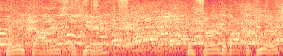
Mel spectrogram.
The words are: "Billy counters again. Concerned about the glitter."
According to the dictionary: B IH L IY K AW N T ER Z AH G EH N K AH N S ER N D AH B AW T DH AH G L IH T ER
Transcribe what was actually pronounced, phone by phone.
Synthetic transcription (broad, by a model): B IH L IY K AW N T ER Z AH G EH N K AH N S ER N D AH B AW T DH AH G L IH T ER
